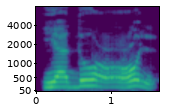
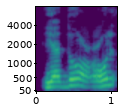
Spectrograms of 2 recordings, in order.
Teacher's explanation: یدعو اس کلمے پر غور کیجئے، یہاں پر عین ہے اور عین پر تشدید ہے، تشدید کی وجہ سے یہ 2 مرتبہ پڑھا جائے گا، یدعو، اور عین کی آواز جاری رہے گی۔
